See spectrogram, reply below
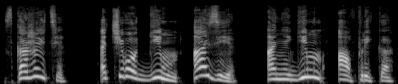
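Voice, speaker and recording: A woman's voice: medium pitch, expressive, dry recording, studio quality, voice pushed up, lightly acted. A woman voicing a cheeky schoolboy who pesters the family with pun questions. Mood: pestering. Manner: insistent, rapid-fire questioning.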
